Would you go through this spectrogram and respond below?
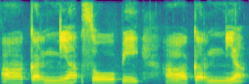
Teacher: ണ എന്ന് ഡബിൾ ആയിട്ടുണ്ട് അപ്പൊ മെല്ലെന്ന് ഊന്നി പറയണം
